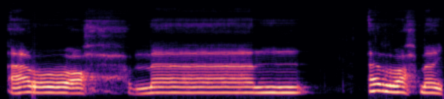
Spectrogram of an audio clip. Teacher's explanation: Ərrahman kəlməsində demək ra hərfi qalın oxunacaq. qalın hənin üstündə demək ani tormuzlanma hə boğaza salınacaq.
